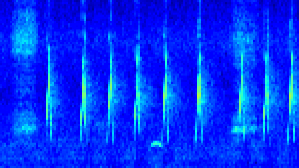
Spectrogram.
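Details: Olive-backed tailorbird song used as a lure to make other birds sing: short sharp high notes repeated about three times per second, with a faint higher trill near the start and a brief soft whistle in the middle.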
